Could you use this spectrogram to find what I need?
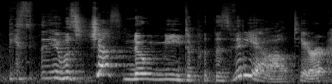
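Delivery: usual speaking voice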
